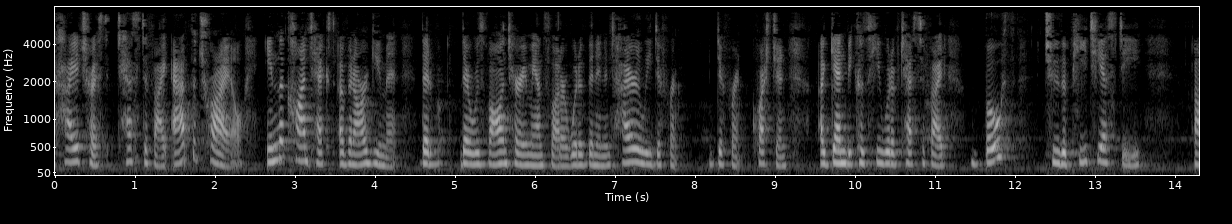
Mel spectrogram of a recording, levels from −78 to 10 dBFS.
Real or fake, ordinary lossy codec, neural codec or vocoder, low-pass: real; MP3, 32 kbps; none; 7.2 kHz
